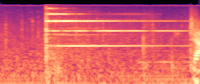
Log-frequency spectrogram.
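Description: Counter service bell struck once: a bright, clear ring that starts about half a second in and fades away over about a second and a half.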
